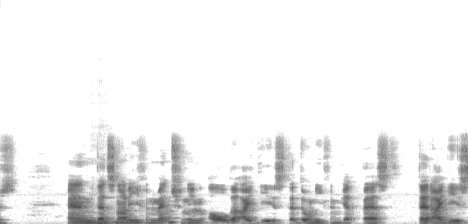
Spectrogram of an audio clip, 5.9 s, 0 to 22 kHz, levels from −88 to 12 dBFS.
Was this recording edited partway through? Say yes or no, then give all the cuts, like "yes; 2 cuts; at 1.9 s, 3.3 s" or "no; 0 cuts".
no; 0 cuts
